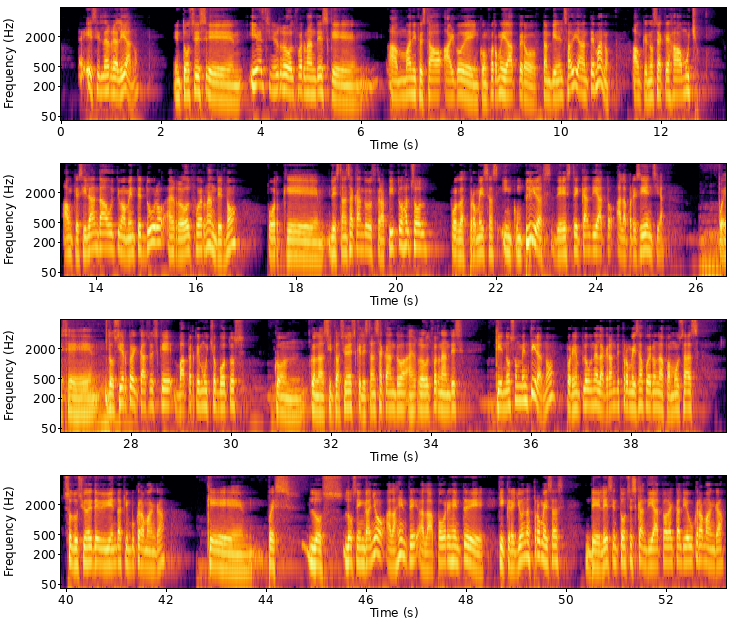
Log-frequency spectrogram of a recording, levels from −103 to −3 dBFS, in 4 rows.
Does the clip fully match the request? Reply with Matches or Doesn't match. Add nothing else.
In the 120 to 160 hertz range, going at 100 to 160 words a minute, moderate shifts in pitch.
Matches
